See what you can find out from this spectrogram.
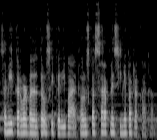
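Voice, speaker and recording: Gravelly-voiced woman reading a story. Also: lowish voice, a little fast, faint music behind. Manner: steady storytelling. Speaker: narrator. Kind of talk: story read aloud.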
